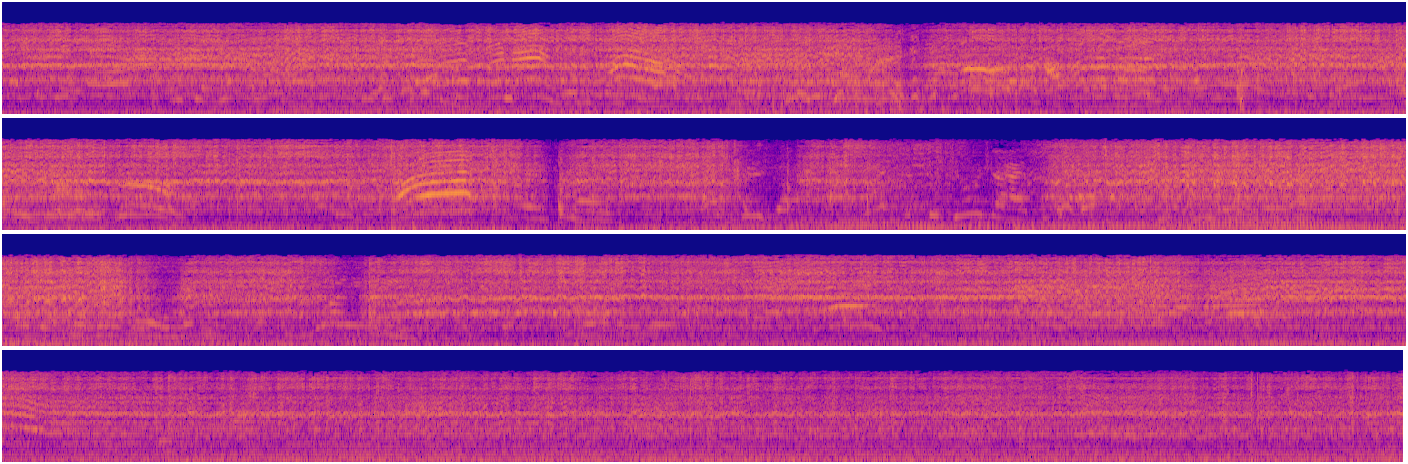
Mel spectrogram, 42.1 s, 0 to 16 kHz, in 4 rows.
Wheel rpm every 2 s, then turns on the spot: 160, 160, 160, 120, 160, 160, 160, 110, 30, 100, 160, 100, 140, 160, 150, 140, 120, 110, 110, 110, 110.
none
